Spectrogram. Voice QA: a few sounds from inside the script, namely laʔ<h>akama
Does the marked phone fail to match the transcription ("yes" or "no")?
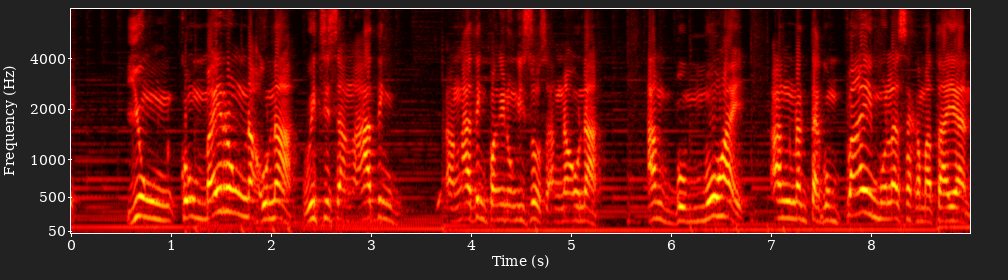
yes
